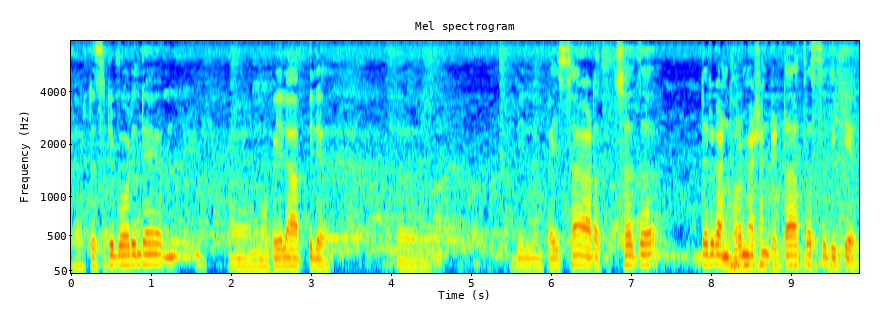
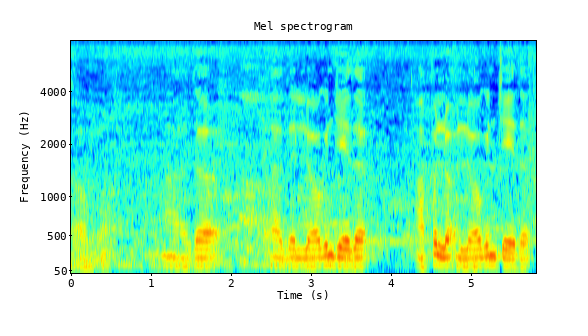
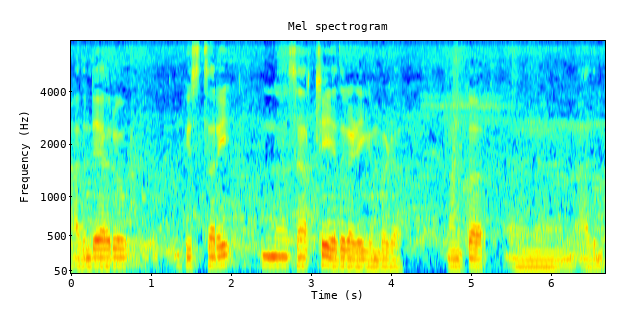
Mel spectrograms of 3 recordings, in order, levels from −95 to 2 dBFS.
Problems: constant background noise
